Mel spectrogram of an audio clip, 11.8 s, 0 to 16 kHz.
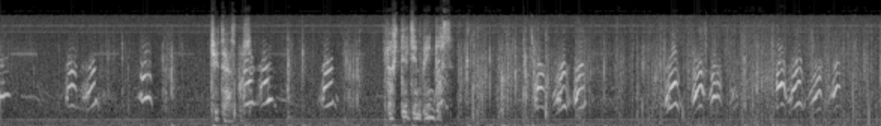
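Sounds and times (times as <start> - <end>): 
low steady hum: 0.0 - 11.7
dog barking excitedly in high yipping bursts: 0.9 - 2.1, 3.2 - 4.6, 7.1 - 7.9, 8.8 - 11.3
speech: 2.8 - 3.5, 5.4 - 6.2.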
